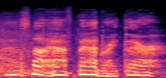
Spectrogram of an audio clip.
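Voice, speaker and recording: A man's voice: sits high, expressive, slow pace, very noisy. Musing man sawing logs outdoors. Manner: musing, talks to himself, admiring asides. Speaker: sawmill operator. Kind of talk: casual running commentary while working. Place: outdoors at a sawmill in a wooded yard. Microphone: action camera on the mill.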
